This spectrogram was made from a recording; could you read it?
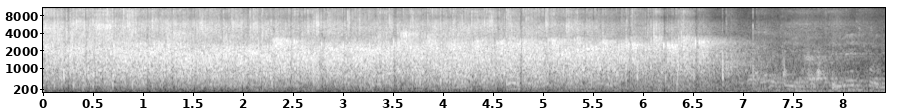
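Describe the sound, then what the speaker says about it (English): Loud sustained applause from an audience at a Toastmasters club debate, dense rapid clapping filling the room evenly before thinning out and fading over the last couple of seconds. "please join me in offering your support for our resolution by clapping at this"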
